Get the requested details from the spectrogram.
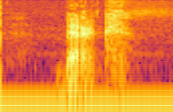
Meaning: birch, tree of the genus Betula
- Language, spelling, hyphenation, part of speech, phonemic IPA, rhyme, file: Dutch, berk, berk, noun, /bɛrk/, -ɛrk, Nl-berk.ogg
